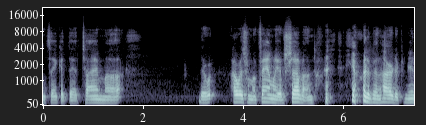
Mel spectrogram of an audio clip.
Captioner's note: laughs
